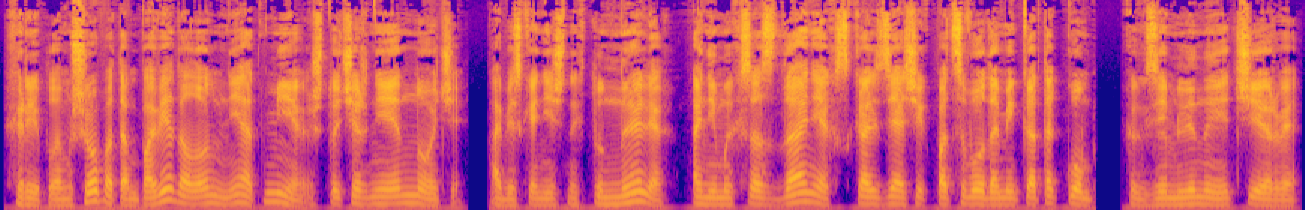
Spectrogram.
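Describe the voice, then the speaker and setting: A man's voice: medium pitch, measured pace, hardly any pauses, no room sound. Male audiobook narrator, dry close recording. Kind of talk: scripted first-person detective fantasy narration.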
